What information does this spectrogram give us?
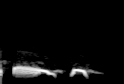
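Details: Spotted dove cooing in the voice style called giọng đồng: a low, mellow drawn-out coo gliding slightly downward, followed after a short pause by a shorter rounded coo, in a quiet setting.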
